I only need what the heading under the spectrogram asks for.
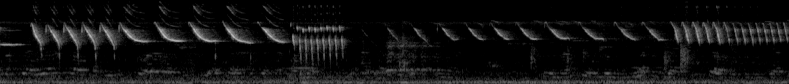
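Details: Canary singing, offered as a sound to train canaries: a run of loud downward-slurred whistles, a brief rolling trill, softer swooping notes, ending in a fast trill.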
